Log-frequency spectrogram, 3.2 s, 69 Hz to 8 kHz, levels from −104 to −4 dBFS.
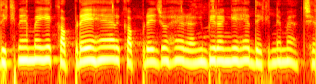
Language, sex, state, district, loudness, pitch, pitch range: Hindi, female, Bihar, Katihar, -14 LUFS, 250 Hz, 235-265 Hz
